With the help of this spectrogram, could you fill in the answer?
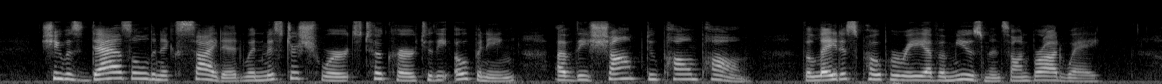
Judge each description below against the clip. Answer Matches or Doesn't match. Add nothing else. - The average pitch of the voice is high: Matches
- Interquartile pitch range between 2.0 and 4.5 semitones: Doesn't match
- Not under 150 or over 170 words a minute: Doesn't match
